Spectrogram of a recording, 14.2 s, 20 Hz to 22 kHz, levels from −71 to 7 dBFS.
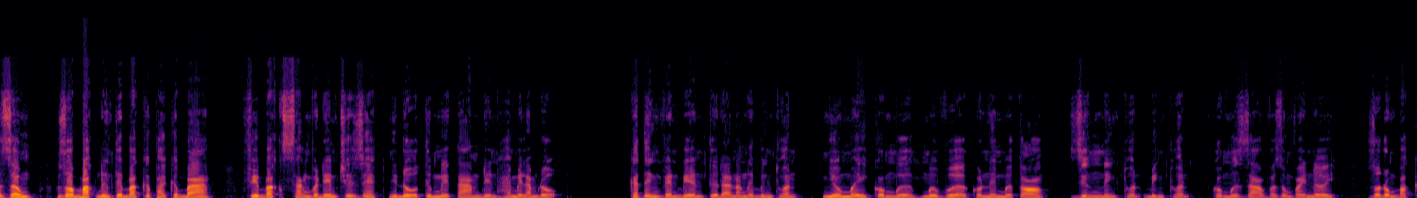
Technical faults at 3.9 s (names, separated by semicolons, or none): none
